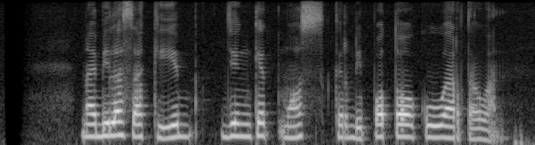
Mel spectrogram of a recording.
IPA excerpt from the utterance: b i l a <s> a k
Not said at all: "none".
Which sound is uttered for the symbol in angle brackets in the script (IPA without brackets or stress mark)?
s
